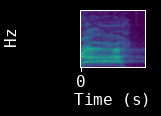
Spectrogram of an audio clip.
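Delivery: sudden high, loud shriek; high scream from the next campsite; retold scream. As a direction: let out a startled woman's scream. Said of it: "Somebody over there was screaming".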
